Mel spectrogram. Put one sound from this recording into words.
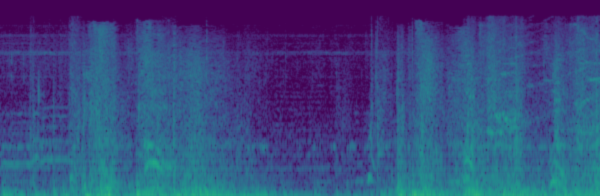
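Fiery blasts burst and roar.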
